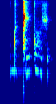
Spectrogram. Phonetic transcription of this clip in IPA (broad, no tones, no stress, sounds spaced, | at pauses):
d e̤ ɡ͡ǁ ə̤ t a̤ ʃ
